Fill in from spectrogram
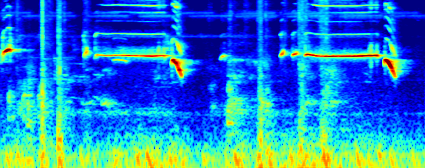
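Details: Common iora song used to provoke a silent bird into singing: two long, pure, level whistles, each held over a second and ending in a quick downward slur, with a few short soft notes between them.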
